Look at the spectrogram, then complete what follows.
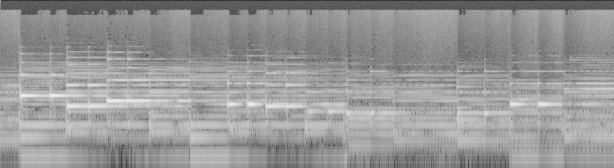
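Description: Slow instrumental piano music: a gentle melody of struck, sustained notes over held chords and low bass notes.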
